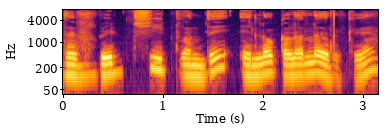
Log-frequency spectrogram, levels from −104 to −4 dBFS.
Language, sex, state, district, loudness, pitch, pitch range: Tamil, male, Tamil Nadu, Nilgiris, -15 LUFS, 130 Hz, 120-145 Hz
